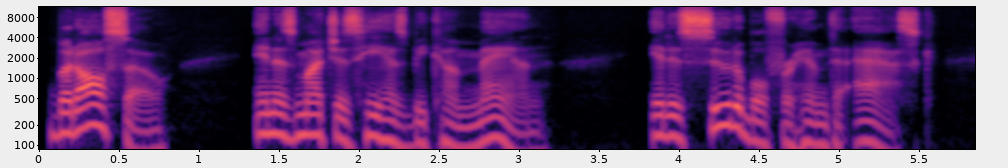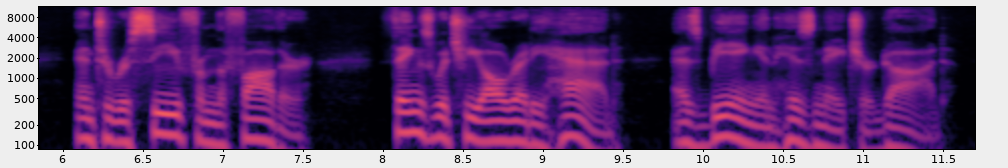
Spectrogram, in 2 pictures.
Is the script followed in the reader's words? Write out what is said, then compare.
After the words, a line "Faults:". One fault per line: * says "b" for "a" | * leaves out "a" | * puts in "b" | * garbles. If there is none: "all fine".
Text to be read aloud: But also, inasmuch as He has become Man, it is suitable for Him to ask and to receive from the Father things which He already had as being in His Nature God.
But also, inasmuch as He has become Man, it is suitable for Him to ask and to receive from the Father things which He already had as being in His Nature God.
Faults:
all fine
